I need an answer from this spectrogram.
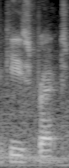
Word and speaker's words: Giesbrecht: No one ever gets it right. It's Giesbrecht, but it's hard to pronounce because it's changed over the years.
